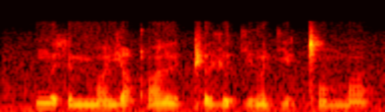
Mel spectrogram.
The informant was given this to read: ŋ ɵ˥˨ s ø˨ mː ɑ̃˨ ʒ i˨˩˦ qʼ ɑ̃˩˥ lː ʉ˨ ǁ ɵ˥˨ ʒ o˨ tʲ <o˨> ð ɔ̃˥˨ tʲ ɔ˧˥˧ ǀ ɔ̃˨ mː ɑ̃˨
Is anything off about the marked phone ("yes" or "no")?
no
